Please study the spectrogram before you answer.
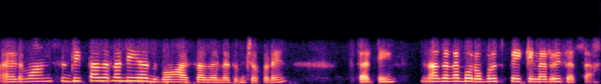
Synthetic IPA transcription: ɛ̰ɽʋansd̪it̪ãd͡zalaɖijət̪ɡoəsad͡zaljat̪umt͡ɕakəɽen | sʈa̰ʈiŋɡ | nad͡zalabəɾobɾut͡spekelaɾujd͡zat̪a̰

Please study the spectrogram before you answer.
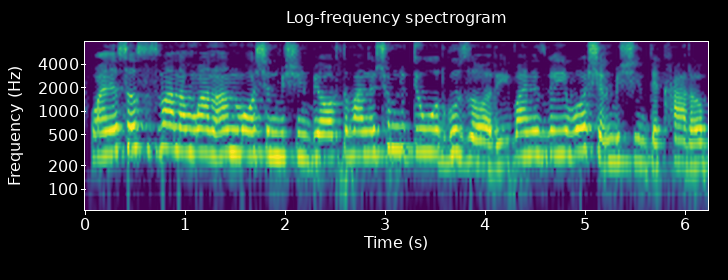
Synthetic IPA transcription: ʋaːnʲɐsɐsɨsʋanɐanɐnmɔːʃɐlmiʃiːnbiɔːk̚t̪ɐʋaːnɐt͡ʃʰumnit̪iuːt̪ɡuzɔːɾiːʋaːnʲɐsɡɐjiʋɐʃɐlmiʃiːnt̪ekʰɐɾɐb

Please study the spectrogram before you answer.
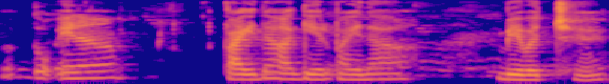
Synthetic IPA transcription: t̪oʔena | faːjd̪aɡeɾfaːjd̪a | beʋətt͡ʃʰe

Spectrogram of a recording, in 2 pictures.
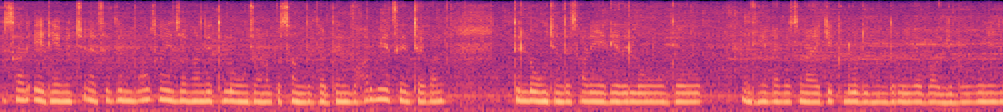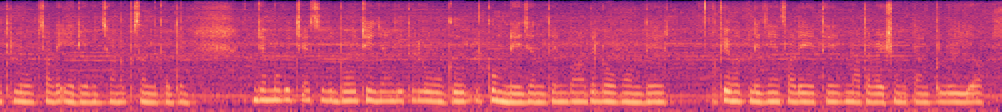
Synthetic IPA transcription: t̪eːsaːɽeːeːɾɪjaːʋɪt͡ʃɛːseːsiːbɔːt̪saːɾiːd͡ʒəɡãːd͡ʒɪt̪ʰːeːloːkd͡ʒaːnaːpəsənd̪kəɾd̪eːnbaːɾbiːɛːseːd͡ʒəɡaː | t̪eːloːkd͡ʒãːnd̪eːsaːɽeːeːɾɪjaːd̪eːloːk | d͡ʒɪãːpɛ̃ːasənaːeːkikəɽoːɽiːmənd̪əɾɦoːiːaːbaːɡiːbɔːt̪ɦoːiaːd͡ʒɪt̪ʰːeːloːksaːɖeːʔeːɾɪjaːʋɪt͡ʃd͡ʒaːnaːpəsənd̪kəɾd̪eːn | d͡ʒəmõːʋɪt͡ʃɛsbɔːt̪t͡ʃiːzãːd͡ʒɪt̪ʰeːloːkkʊmneːd͡ʒãːnd̪eːnbaːɾd̪eːloːɡɦɔ̃ːnd̪eː | pʰeːməkleːd͡ʒiãːsaːɽeːɪt̪ʰːeːmaːt̪aːʋɛːʃə̃ːeʈɛ̃ːmploːiːaː

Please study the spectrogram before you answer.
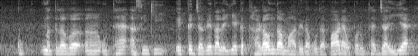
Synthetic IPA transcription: mət̪ləbʊt̪ʰːɛ̃ːʔəsĩːkɪɪkd͡ʒəɡeːd̪aːləiːɛːɪkt̪ʰəɽaːʊ̃nd̪aːmaːd̪eːd̪aːpuːd̪aːpaːɽɛːʊpːəɾʊt̪ʰːɛ̃ːd͡ʒaːiːɛː

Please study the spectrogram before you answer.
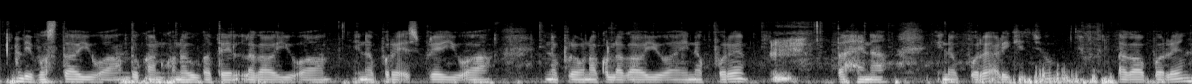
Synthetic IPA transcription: bɛbɔst̪ʰajuʔad̪ɔkankʰɔnaɡukat̪ɛlaɡawijuʔaḭnapɔɾɛʔɛ̰spɾɛɦjuʔa | inapɔɾɛɔnakɔlaɡawijuʔainapɔɾɛ | t̪ahɛnainapɔɾɛə̰ɽikʰit͡ʃulaɡawpɔɾɛ

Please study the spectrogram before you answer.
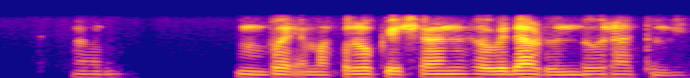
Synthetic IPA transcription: ɦã | məbəḛmakalokeɕənsəʋid̪ʱaɽuːnd̪oɾat̪um̤iː

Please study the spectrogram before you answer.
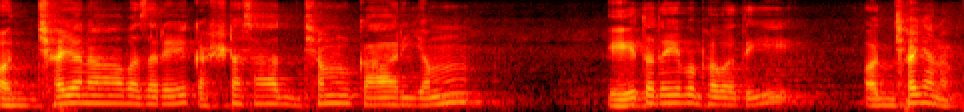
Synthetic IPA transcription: ɐd̪ʱjɐjɐnaːʋɐsɐɾeːkɐʂʈɐsaːd̪ʱjɐmkaːɾjɐm | eːt̪ɐd̪eːʋɐbʱɐʋɐt̪i | ɐd̪ʱjɐjɐnɐm

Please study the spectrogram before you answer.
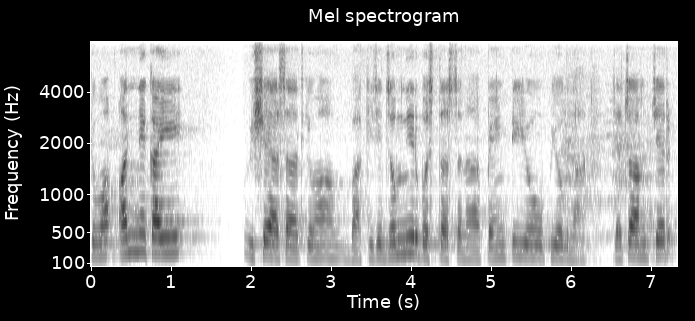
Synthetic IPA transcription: kĩw̃ʋaənjəkaɦi | ʋiɕəjasat̪kĩw̃ʋabakit͡ɕed͡zəmniːɾbəst̪əəst̪ənapɛ̃ɳʈijoupjoɡnad͡ʑjat͡sɔamt͡ɕeɾ

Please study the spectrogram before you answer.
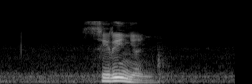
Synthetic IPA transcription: sʰik̚riɲəɲ

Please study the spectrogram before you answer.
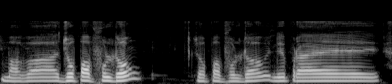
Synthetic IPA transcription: mabad͡ʒɔpapʰuldɔŋ | zɔpapʰuldɔŋinipɾaj

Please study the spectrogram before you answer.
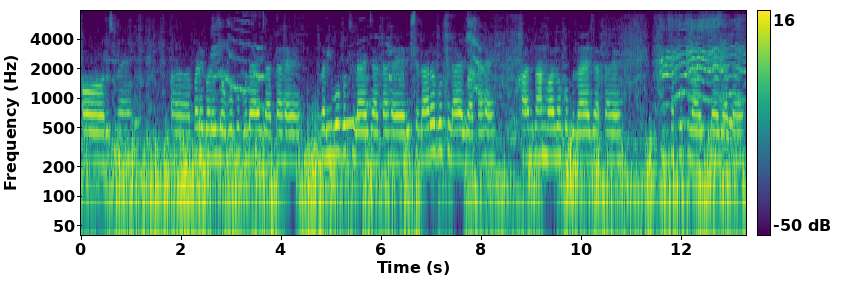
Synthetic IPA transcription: ɔːɾɪsmẽ | bɐɽebɐɽeloːɡõkobʊlaːjad͡ʒaːt̪aɦɛɣɐɾiːbõkokʰɪlaːjad͡ʒaːt̪aɦɛɾɪʃt̪ed̪aːɾõkokʰɪlaːjad͡ʒaːt̪aɦɛː | xãːnd̪aːnʋaːlõkobʊlaːjad͡ʒaːt̪aɦɛː | ʊnsɐb̚kokʰɪlaːjkɪlaːjad͡ʒaːt̪aɦɛː

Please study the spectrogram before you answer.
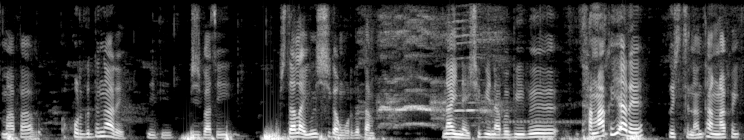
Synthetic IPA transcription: maba | hɔɾɡɯdɯŋaɾe | bebibibazɯj | bidalajnisiɡaŋɔɾɡɯdaŋ | najnajsɯbinabɯbibɯtʰaŋakʰɯjaɾɯ | ɡɯsi̥tʰɯnantʰaŋakʰɯj

